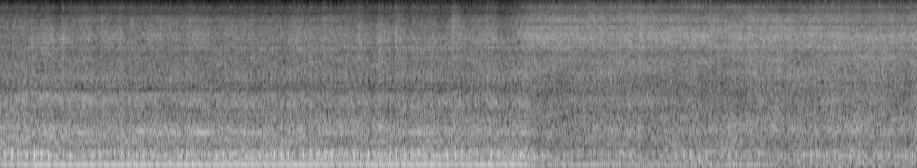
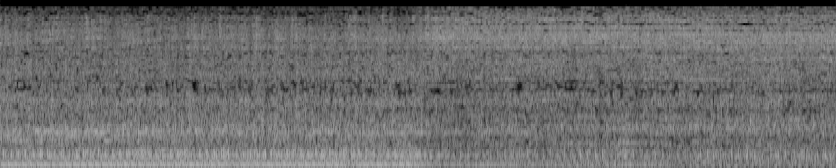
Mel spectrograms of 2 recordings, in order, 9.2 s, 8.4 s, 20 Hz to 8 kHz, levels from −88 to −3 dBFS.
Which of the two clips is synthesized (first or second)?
first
